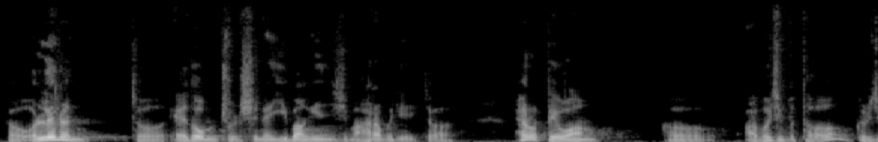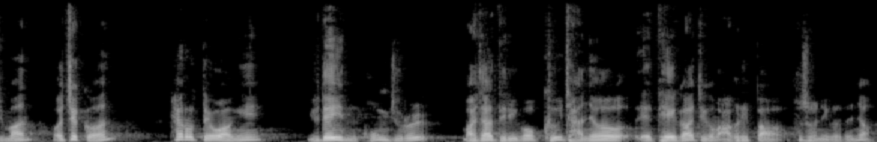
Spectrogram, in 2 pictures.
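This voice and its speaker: A male pastor preaching a Wednesday sermon, animated and acting out quoted lines with sudden loud bursts. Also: medium pitch, normal speed. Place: church sanctuary. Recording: church hall reverb.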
